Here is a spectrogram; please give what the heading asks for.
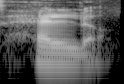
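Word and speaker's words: Hölder: says basically Jordan Helder inequality so we will pronunciate this as Helder so definition and this definition defines composition series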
